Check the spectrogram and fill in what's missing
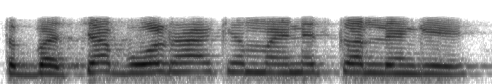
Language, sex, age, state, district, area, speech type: Hindi, female, 45-60, Uttar Pradesh, Bhadohi, urban, conversation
